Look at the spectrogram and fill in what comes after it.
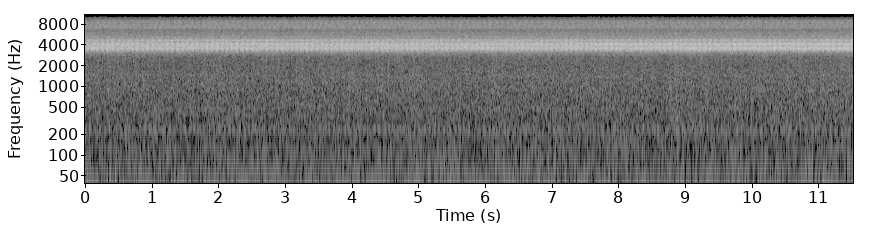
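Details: Montalban, Rizal, Philippines, June 24, 2011, early evening in the rain: a thick chorus of crickets gives a steady, high-pitched ringing buzz that never breaks, with a faint low background hum.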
